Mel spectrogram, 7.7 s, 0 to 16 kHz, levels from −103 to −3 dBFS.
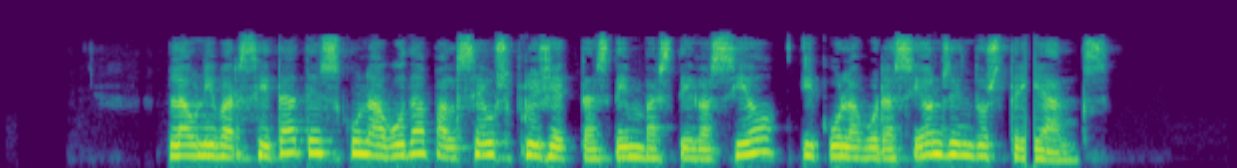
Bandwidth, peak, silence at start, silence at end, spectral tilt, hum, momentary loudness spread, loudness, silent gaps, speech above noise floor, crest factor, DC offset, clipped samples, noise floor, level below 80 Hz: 8.2 kHz; -4 dBFS; 1.05 s; 0.85 s; -4.5 dB/octave; none; 5 LU; -18 LUFS; none; 71 dB; 14 dB; under 0.1%; under 0.1%; -89 dBFS; -56 dBFS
